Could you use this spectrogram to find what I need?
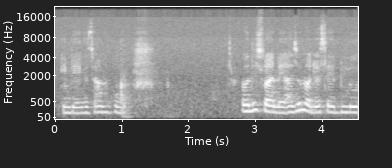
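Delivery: ordinary talk, nothing marked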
